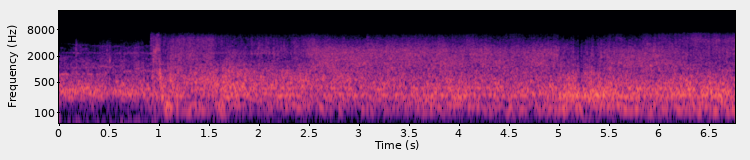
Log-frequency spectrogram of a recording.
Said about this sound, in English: It was a violent summer storm.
